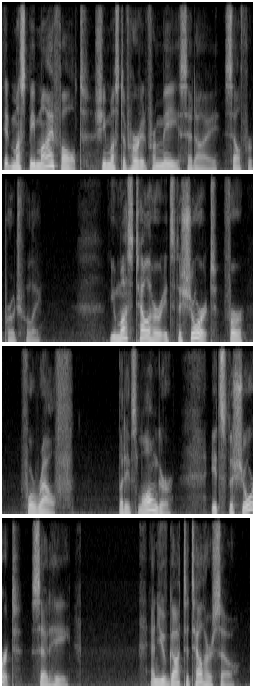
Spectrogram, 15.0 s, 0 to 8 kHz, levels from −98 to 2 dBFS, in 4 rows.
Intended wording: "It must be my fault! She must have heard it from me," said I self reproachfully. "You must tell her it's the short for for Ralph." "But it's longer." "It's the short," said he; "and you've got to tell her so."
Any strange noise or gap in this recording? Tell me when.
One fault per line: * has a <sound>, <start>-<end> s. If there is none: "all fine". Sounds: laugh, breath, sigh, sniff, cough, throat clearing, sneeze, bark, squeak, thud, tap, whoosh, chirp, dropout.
all fine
